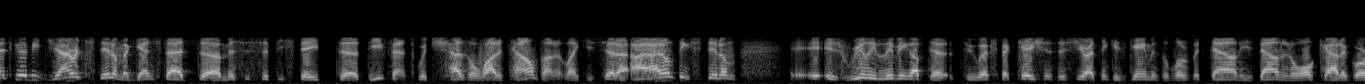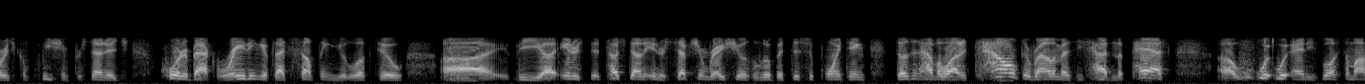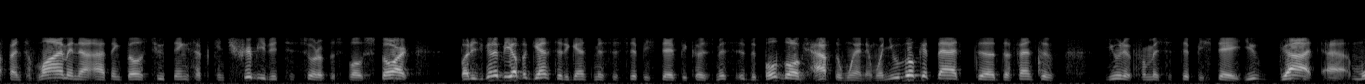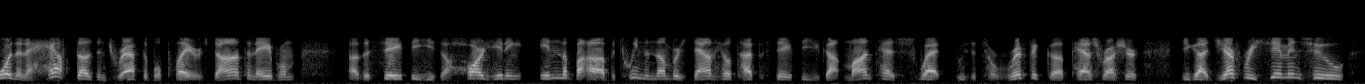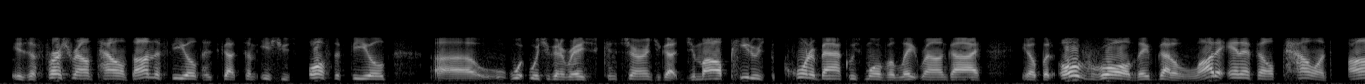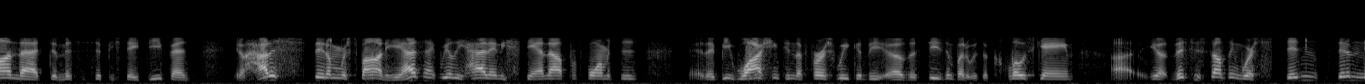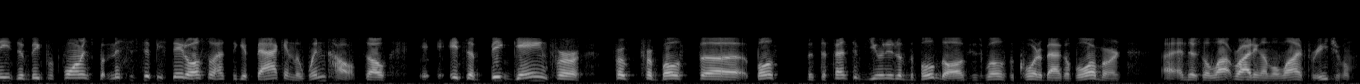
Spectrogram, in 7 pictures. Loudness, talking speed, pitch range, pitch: -28 LUFS, 205 wpm, 120-155 Hz, 135 Hz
